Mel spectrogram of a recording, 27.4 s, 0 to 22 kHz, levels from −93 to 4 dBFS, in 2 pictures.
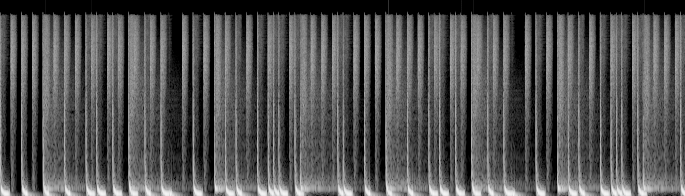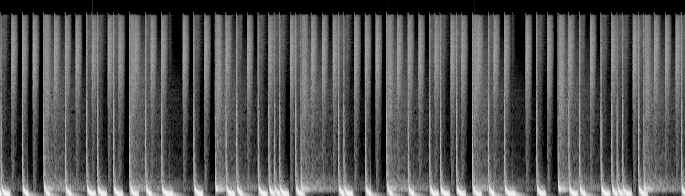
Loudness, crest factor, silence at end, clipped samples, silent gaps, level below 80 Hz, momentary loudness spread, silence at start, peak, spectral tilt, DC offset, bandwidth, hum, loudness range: -12 LUFS; 10 dB; 0 s; under 0.1%; none; -12 dBFS; 6 LU; 0 s; 0 dBFS; -4.5 dB/octave; under 0.1%; 16.5 kHz; none; 1 LU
